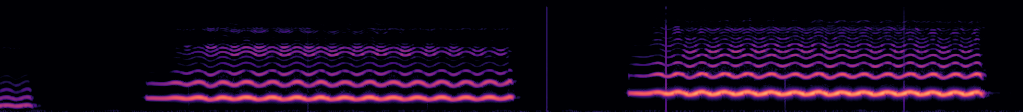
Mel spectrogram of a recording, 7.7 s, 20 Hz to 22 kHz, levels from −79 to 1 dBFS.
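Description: From 0.53 s to 6.79 s the music carries sharp ticks, about seven of them, spaced roughly once a second and as regular as a metronome. These are word clock ticks. The receiving device is running on its own clock rather than locking to the sender's over the digital link, and the two differ by roughly 20 parts per million. Each time the clocks drift a full sample apart, one sample is dropped or repeated and the surrounding samples are misread, which produces a tick.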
